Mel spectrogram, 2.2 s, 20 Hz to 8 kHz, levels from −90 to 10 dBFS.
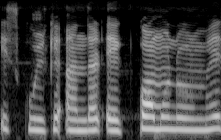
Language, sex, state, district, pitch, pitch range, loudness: Hindi, female, Uttar Pradesh, Jyotiba Phule Nagar, 245 Hz, 235-260 Hz, -16 LUFS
